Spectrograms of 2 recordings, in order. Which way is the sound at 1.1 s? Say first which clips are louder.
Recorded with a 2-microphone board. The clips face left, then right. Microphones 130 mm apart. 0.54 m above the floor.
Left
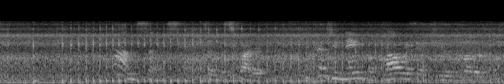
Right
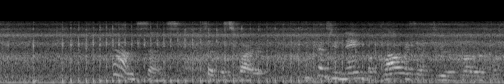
Right 5 dB; 45° right (ahead or behind).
